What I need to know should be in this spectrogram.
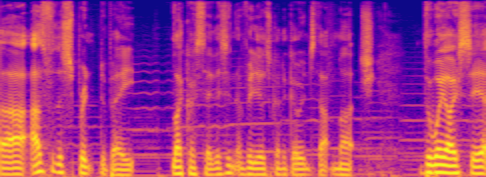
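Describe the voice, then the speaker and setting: A fairly low-pitched man with a Southern English accent and ordinary pitch variation, music in the background. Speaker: gaming YouTuber. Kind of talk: casual talk to camera.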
